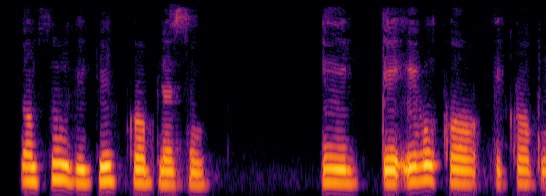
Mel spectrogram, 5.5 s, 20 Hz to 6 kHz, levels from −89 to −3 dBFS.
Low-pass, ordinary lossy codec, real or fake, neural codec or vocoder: 5.4 kHz; AAC, 24 kbps; fake; codec, 44.1 kHz, 3.4 kbps, Pupu-Codec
